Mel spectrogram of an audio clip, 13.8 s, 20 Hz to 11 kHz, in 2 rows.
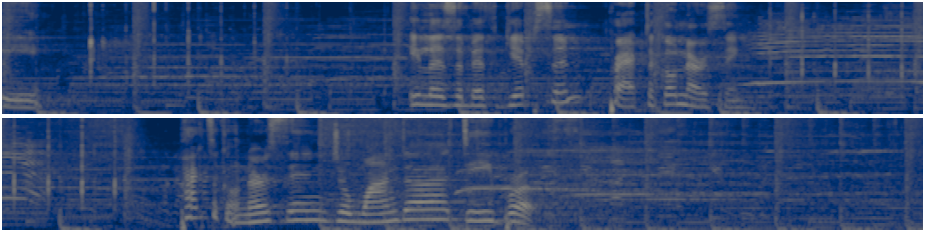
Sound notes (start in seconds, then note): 0.6 audience members applauding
